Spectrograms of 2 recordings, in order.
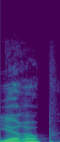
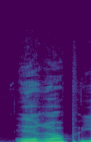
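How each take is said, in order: First: "Europe" said in English, starting with a "y" sound; "Europe" with the English "yu" opening; anglicised "Europe"; English pronunciation. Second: "Europe" said the Dutch way, starting with "eu" as in "Europa"; "Europe" with a Dutch "eu" vowel, no English "y" sound; Dutch-style "Europe"; Dutch pronunciation. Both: Shown as a demonstration. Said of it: "hoe spreek je dat in het Nederlands uit".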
